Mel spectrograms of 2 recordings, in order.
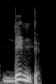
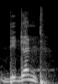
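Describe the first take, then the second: First: The middle d sound is dropped. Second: The middle d sound is clearly pronounced. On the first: The speaker calls it right. "इसे डिंट पढ़ा जाता है" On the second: The speaker calls it wrong. "Don't pronounce it डिडंट"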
